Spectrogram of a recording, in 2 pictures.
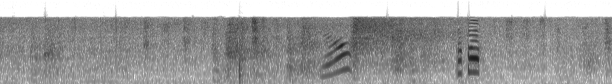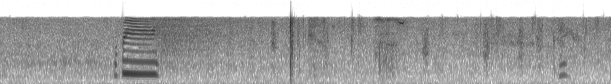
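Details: Australian Cattle Dog puppy giving a few high, rising whines and yelps, each brief and separated by several seconds, among quiet room noise.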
